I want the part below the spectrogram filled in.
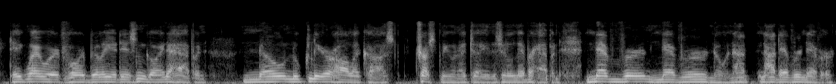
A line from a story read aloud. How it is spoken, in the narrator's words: Gaspar chuckled, and said with unassailable assurance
